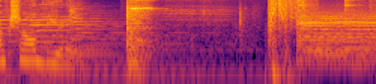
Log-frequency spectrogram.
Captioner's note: stamping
